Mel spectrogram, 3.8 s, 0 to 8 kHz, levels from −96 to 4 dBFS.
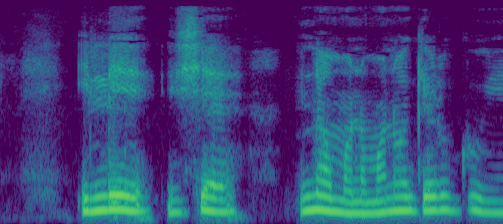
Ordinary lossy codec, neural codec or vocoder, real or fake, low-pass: AAC, 32 kbps; none; real; 7.2 kHz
